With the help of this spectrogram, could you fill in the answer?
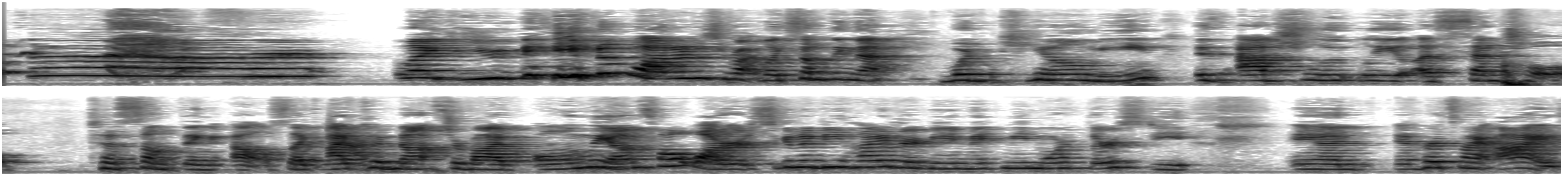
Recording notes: We apologize for the audio issue at the end of the video. We're working on fixing any technical difficulties and appreciate your patience.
